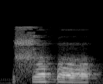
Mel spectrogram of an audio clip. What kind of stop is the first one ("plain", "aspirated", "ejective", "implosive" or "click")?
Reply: implosive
